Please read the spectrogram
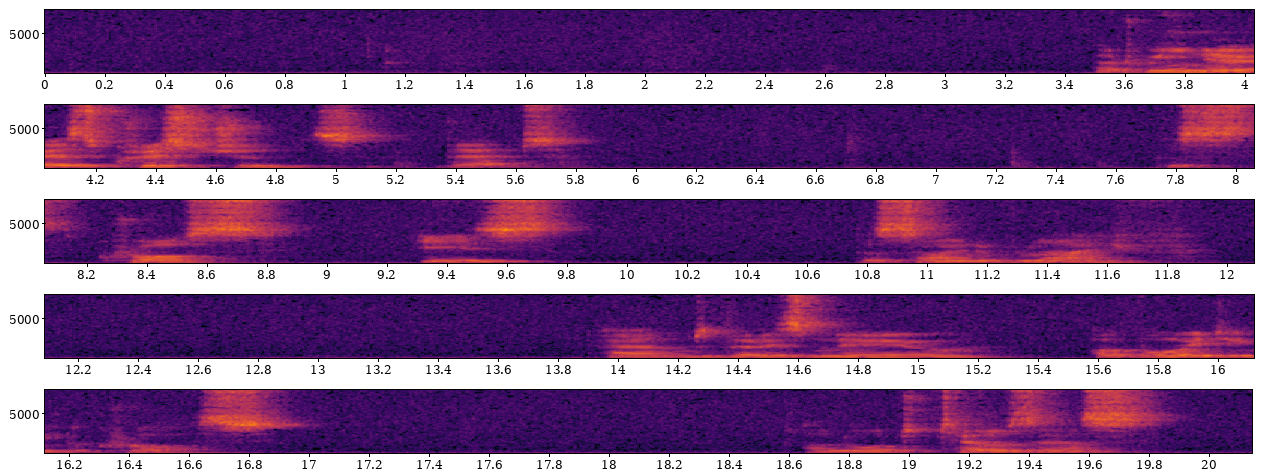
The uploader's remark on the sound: Recorded live at Southgate House on 15 February 2024.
